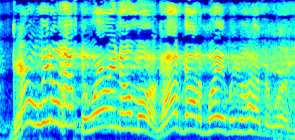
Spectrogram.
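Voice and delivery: put-on high, excited mother telling her girlfriend; mama on the phone. Mother tells her girlfriend on the phone she doesn't worry, high excited voice. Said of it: "I heard her".

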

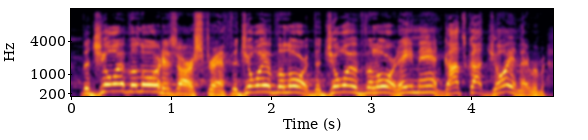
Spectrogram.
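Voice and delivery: loud, rising, shouted preaching; preaching at full force. Acted. Preacher stirring the congregation to shout, loud and high. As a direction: build it up to a joyful shout.

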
